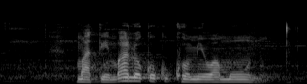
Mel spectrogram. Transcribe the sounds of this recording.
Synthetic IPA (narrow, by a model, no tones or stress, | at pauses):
matimbalɔkɔk̬ukʰomiwamuːn̤u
